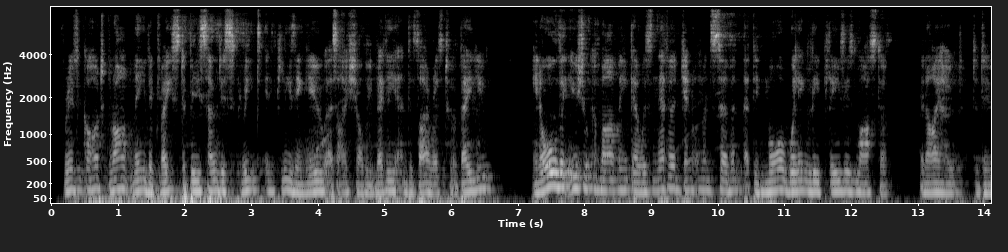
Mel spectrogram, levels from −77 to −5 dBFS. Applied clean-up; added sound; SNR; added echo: neural mask model DeepFilterNet 3.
